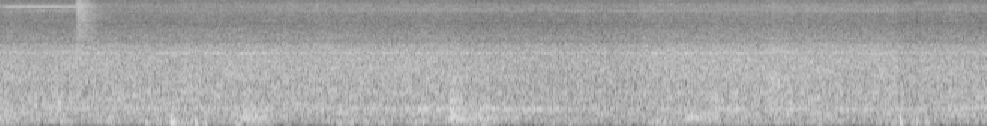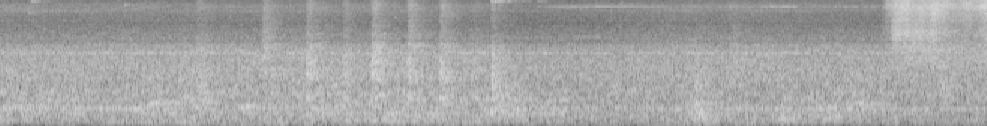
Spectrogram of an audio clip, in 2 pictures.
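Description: A machine hums steadily with a constant drone.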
